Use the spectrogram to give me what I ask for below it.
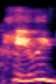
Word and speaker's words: Kaliegh: if you want it's kaylie my name is spelt k-a-l-i-e-g-h it's a weird spelling of kaylee but you can finally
